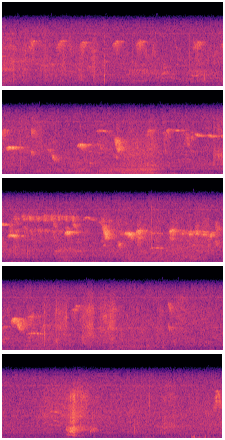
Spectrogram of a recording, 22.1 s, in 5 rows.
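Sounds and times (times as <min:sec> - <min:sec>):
small birds chirping: 0:00.1 - 0:16.9
low rumble: 0:04.2 - 0:16.6.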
